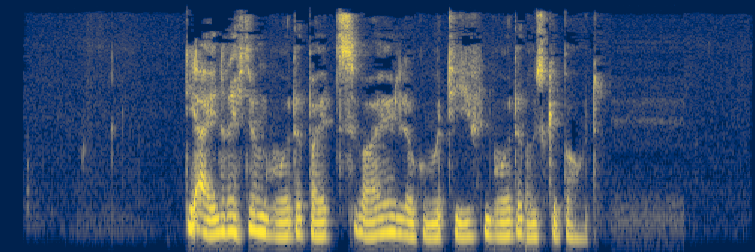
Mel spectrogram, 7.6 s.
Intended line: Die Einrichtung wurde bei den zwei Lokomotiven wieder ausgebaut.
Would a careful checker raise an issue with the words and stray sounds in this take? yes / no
yes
